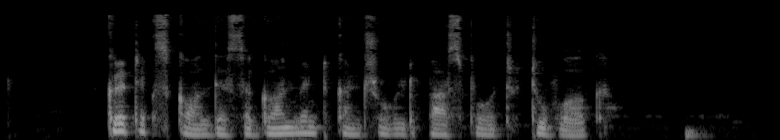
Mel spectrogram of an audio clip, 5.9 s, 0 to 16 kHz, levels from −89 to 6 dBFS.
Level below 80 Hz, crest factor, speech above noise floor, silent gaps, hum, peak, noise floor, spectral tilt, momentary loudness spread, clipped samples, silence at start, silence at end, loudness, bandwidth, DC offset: -62 dBFS; 24 dB; 44 dB; none; none; -20 dBFS; -85 dBFS; -5.5 dB/octave; 21 LU; under 0.1%; 0.8 s; 0.6 s; -42 LUFS; 11.5 kHz; under 0.1%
